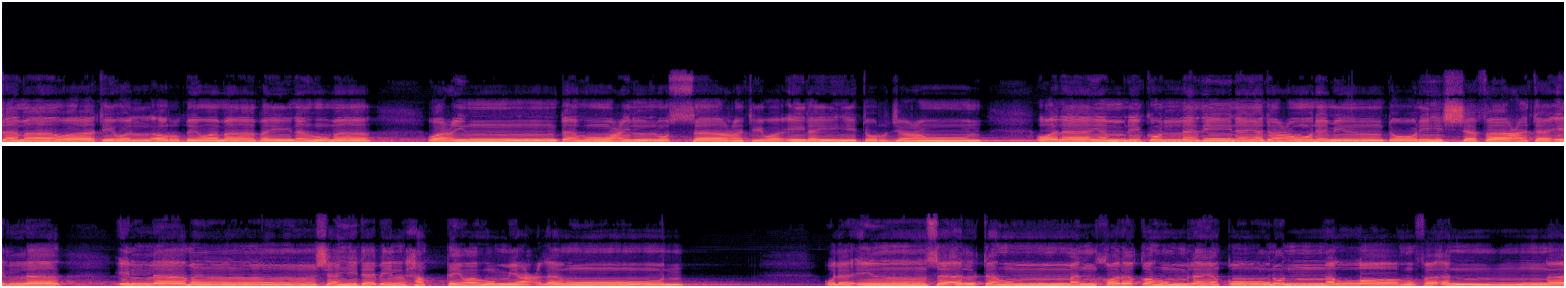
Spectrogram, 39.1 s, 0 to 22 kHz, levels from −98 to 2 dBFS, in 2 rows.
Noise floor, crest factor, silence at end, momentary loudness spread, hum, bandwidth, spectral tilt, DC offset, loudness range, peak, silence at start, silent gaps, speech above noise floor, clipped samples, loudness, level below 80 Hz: -55 dBFS; 12 dB; 0 s; 5 LU; none; 10.5 kHz; -7.5 dB/octave; under 0.1%; 2 LU; -14 dBFS; 0 s; none; 30 dB; under 0.1%; -26 LUFS; -70 dBFS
